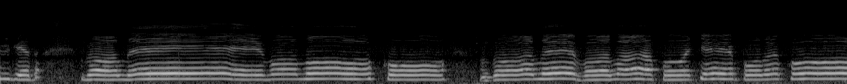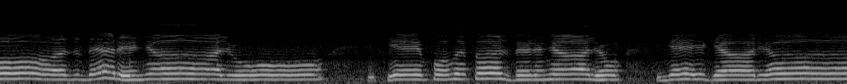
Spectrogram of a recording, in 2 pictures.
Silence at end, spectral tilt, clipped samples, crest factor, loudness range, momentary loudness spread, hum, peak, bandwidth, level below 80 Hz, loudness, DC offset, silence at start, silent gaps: 0 s; -7.5 dB/octave; under 0.1%; 12 dB; 2 LU; 7 LU; none; -14 dBFS; 7.6 kHz; -58 dBFS; -27 LUFS; under 0.1%; 0 s; none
